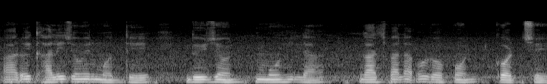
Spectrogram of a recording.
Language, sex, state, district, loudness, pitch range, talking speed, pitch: Bengali, male, West Bengal, Alipurduar, -19 LUFS, 105-115 Hz, 110 wpm, 110 Hz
